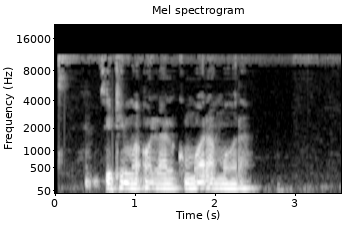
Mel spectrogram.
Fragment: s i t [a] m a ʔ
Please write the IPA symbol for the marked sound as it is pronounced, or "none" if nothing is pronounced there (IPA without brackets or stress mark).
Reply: i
